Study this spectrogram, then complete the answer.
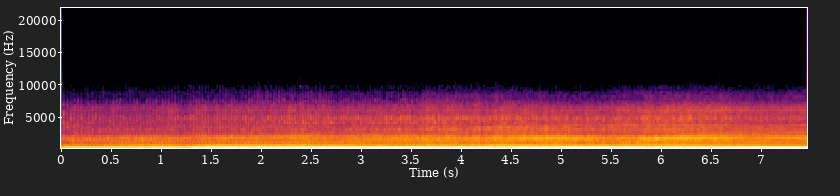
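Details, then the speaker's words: Dumpster-found Chinese 48cc quad with new fuel lines, started by jumping the starter solenoid since the key is disconnected: revs up and down cleanly, pitch following throttle smoothly, no misfires; runs good. "You saw the quad runs good, and this is where the ignition is, so I'm going to take off that body work so we can get to it."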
